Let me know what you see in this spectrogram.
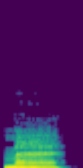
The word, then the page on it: mare: British English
